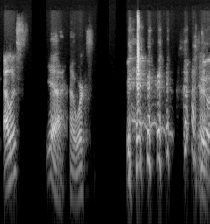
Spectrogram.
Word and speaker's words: Ellice: for everybody watching this is Mr hey pronounce your last name Ellis yeah that works you know it's gonna pronounce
